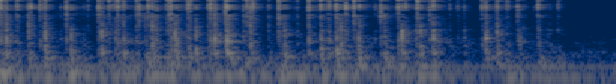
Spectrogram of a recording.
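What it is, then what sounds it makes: Plastic computer keyboard being typed on. Long red nails tap the keys of a white plastic computer keyboard while typing, making a quick, uneven run of bright, sharp plastic clicks and nail taps with very little low end. The clicking runs steadily for most of the clip, then stops, leaving a short stretch of near silence.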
